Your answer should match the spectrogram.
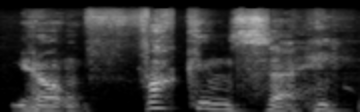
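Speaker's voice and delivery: high, loud, drawn-out sarcasm; sarcastic mock amazement. Player reacting to the obvious explanation, sarcastic mock amazement. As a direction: react with hammed-up fake astonishment. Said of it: "And you're like".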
